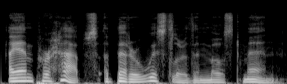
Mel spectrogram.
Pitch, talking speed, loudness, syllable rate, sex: 120 Hz, 190 wpm, -19 LUFS, 4.5 syllables/s, male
